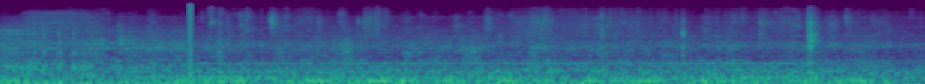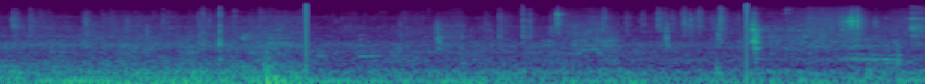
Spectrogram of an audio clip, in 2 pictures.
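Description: Kintetsu Hinotori electric express train running, heard from inside the passenger cabin as a steady low rumble with scattered small clicks and taps. The rumble drops noticeably about eight seconds in, and a faint steady hum sits under it for a few seconds early on.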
